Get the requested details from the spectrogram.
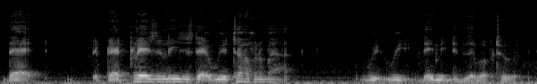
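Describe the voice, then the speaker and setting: A man talks fairly quickly in a space with audible room echo. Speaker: military veteran, former paratrooper. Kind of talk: talk show discussion. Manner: halting, repetitive restarts; impassioned.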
